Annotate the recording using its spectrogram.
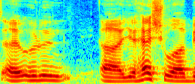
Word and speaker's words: Yehoshua: The original Hebrew would have been pronounced Yehoshua, being Yeh, being from Yahweh, meaning God.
